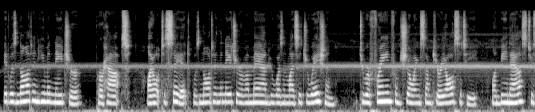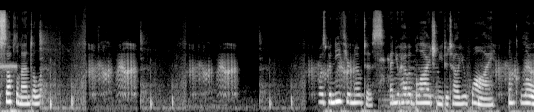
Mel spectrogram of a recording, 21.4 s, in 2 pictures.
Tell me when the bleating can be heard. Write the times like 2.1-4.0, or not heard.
not heard.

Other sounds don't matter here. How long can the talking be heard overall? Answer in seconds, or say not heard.
16 s.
